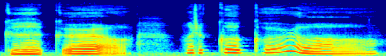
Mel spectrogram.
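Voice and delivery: ordinary talk

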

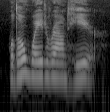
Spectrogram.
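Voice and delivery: loud savage shout. A narrator's reading. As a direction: snarl it loudly at her. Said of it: "cried the boy savagely".

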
